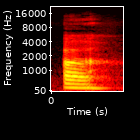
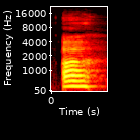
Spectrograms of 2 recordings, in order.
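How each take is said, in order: First: The vowel is said on a low tone. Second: The vowel is said on a high tone.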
